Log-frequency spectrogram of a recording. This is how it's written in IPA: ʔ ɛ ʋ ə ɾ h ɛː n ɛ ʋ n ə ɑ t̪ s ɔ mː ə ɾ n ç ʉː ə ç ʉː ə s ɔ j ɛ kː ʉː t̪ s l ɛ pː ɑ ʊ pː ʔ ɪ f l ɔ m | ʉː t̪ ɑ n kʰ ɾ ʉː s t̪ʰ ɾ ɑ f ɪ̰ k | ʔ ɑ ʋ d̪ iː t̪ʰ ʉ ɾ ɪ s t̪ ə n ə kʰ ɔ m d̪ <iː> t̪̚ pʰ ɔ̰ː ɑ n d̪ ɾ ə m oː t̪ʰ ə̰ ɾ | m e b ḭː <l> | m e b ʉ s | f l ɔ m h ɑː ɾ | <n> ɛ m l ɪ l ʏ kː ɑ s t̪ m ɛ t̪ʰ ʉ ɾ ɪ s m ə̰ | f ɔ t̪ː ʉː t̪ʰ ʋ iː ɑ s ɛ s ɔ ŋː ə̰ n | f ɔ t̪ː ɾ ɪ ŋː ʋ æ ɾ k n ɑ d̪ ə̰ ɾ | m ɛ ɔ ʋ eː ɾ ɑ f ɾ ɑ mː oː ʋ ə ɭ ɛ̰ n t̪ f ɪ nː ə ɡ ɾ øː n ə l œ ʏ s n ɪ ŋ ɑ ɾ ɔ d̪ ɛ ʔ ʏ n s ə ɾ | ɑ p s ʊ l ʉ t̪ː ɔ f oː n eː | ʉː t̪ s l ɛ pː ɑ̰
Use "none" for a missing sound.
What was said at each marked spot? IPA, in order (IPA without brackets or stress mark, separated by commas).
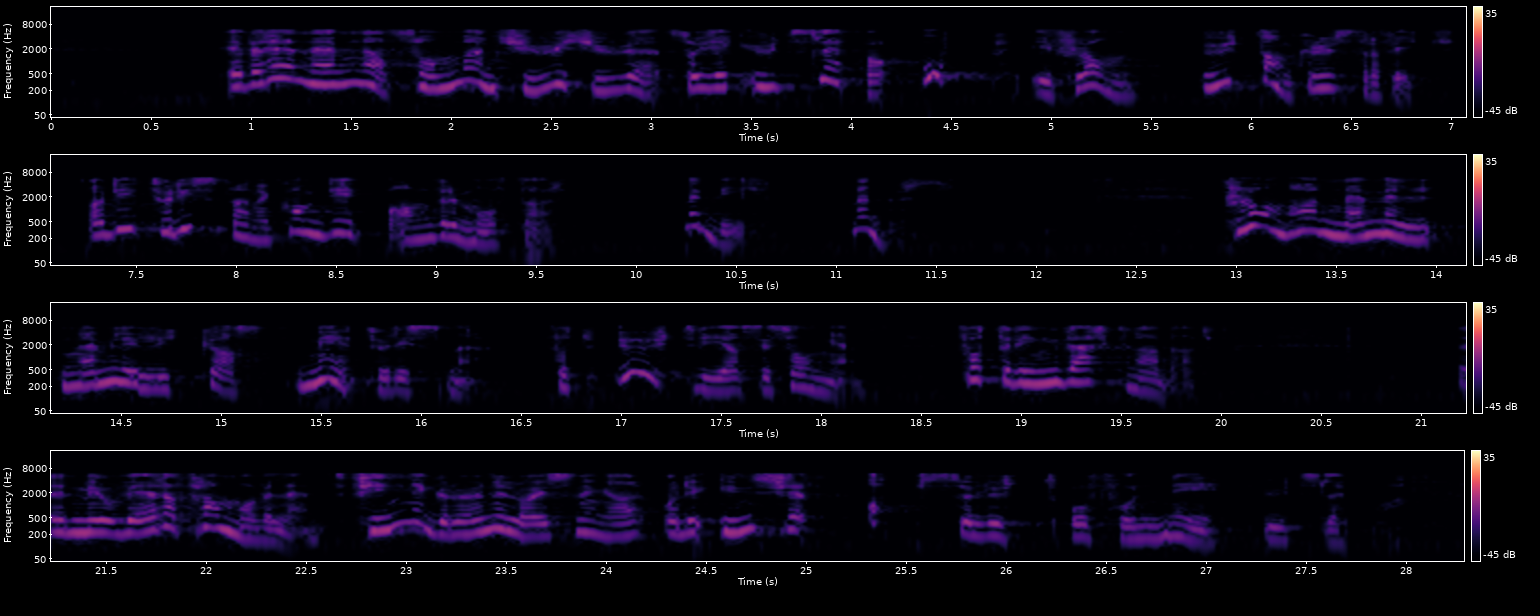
iː, l, n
